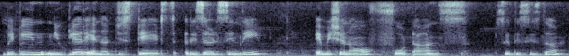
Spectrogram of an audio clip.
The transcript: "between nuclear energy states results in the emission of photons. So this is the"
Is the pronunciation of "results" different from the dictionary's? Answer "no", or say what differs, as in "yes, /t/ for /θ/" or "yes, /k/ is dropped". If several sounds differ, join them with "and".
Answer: no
